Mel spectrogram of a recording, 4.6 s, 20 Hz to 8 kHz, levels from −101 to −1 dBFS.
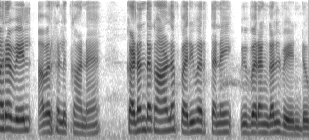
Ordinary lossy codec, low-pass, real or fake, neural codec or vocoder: none; none; real; none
